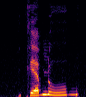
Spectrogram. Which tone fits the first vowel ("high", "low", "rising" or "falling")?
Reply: rising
